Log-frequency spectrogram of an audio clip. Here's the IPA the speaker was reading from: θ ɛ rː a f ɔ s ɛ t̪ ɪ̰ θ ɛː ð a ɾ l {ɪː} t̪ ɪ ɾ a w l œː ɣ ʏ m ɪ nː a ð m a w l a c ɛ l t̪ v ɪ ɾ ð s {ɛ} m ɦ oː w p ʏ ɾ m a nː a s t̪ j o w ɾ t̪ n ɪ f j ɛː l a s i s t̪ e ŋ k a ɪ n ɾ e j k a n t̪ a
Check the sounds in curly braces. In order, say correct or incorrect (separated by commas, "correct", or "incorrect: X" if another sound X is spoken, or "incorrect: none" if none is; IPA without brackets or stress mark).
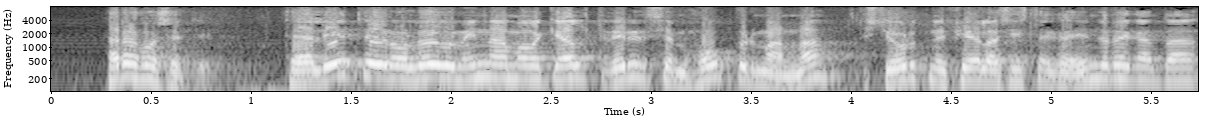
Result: correct, correct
